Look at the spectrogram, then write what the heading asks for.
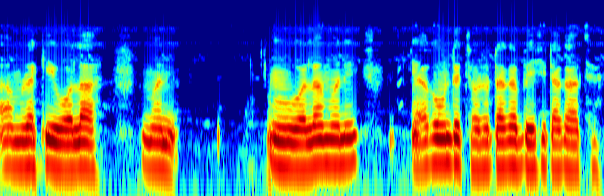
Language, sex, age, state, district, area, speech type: Bengali, male, 18-30, West Bengal, Uttar Dinajpur, urban, read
